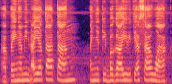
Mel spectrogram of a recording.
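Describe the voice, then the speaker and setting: A woman playing a young wife in a comedy drama, talking quickly and accusingly. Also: a little high, level tone, slight background noise, lightly acted. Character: young wife, daughter-in-law. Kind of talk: Ilocano comedy drama acting.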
